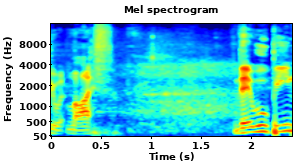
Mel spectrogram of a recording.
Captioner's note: people laughing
